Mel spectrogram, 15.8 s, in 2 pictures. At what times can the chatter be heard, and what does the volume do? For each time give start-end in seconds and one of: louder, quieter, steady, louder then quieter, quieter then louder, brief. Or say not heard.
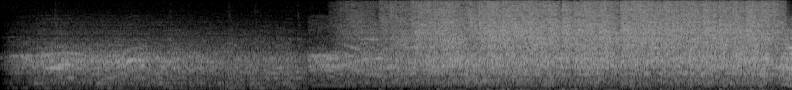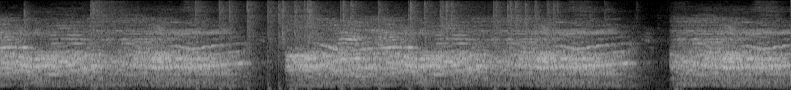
0.0-15.7 louder.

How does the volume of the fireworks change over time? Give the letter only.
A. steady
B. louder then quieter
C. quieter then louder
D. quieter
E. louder
D.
